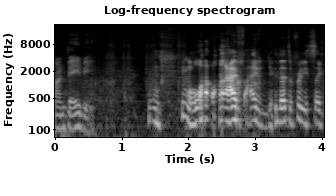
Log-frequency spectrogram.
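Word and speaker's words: Bhabie: think you're right but i thought it was bad barbie because she it's spelled b-h-a-b-i-e i always thought there was an r in there well sorry dude you're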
